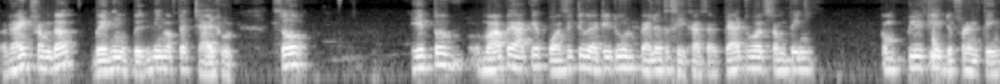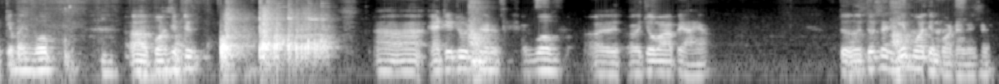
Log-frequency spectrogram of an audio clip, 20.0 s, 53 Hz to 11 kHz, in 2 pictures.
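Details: Stuttering in a 41-year-old man with previously severe stammering, who completed stammering therapy 6 years ago and still stammers on about 10-20% of his speech; he uses breathing and pauses while speaking.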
